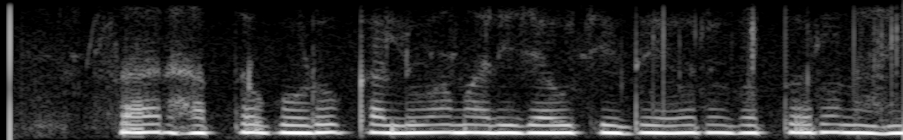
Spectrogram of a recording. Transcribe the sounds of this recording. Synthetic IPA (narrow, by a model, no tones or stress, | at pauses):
saɾɦat̪ɔɡɔɽokaluamaɾid͡ʒawt͡ʃʰid̪eɦɔɾeɡɔt̪ɔɾɔnaɦĩ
